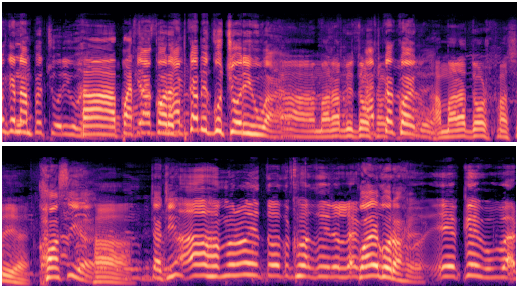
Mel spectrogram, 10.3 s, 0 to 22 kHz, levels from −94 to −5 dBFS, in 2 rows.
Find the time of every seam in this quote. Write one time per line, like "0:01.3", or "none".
0:01.8
0:06.6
